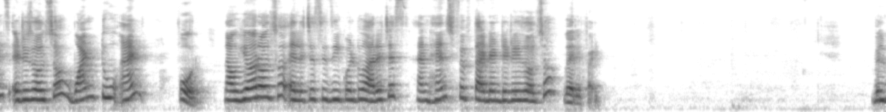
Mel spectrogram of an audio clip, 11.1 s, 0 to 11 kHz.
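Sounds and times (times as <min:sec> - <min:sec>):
person speaking: 0:00.0 - 0:07.7.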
